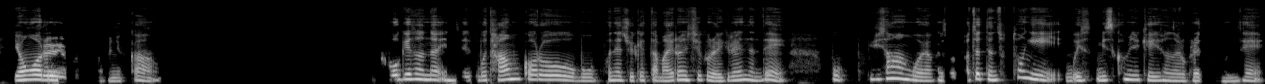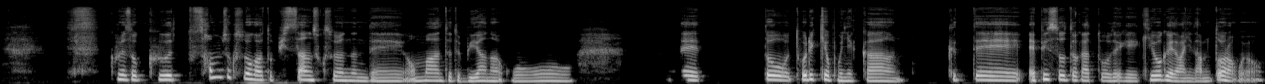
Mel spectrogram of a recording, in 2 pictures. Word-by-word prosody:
영어를 205 -3 +6
못하다 155 -1 -25
보니까 160 +4 -4 2.2
거기서는 225 -1 +2
인제 185 -2 -2
뭐 195 +1 -2
"다음 220 +5 +3
거로 215 -5 +2
뭐 165 0 -5
보내 190 +4 -1
주겠다." 180 -1 -4
막 165 0 0
이런 210 +4 +2
식으로 200 -4 -1
얘기를 185 +4 -1
했는데 200 -2 0 0.4
뭐 215 -2 -4 0.2
이상한 245 +1 +3
거예요. 175 -4 -1
그래서 175 0 -6 0.2
어쨌든 240 -5 +2
소통이 225 +1 0
미스 180 +3 -3
미스 195 +1 0
커뮤니케이션으로 185 -7 -1
그랬던 170 +1 -4
건데 160 +4 -4 1.1
그래서 220 -3 +2
그 215 0 +3 0.2
섬 330 +1 -2
숙소가 255 - +2
또 200 -1 -8
비싼 205 +2 +1
숙소였는데 165 -5 -1
엄마한테도 175 0 -1
미안하고 155 0 -2 1.0
근데 200 -2 +1 0.6
또 205 -4 +5
돌이켜 220 +1 +3
보니까 160 -4 -1 0.5
그때 200 -3 0
에피소드가 195 -3 +2
또 170 -1 -3
되게 160 -2 -2
기억에 205 +2 +3
많이 150 -1 -1
남더라고요. 175 +7 -1
190 Hz, 295 characters per minute, -21 LUFS, 165-210 Hz, 2.2 s, 영어를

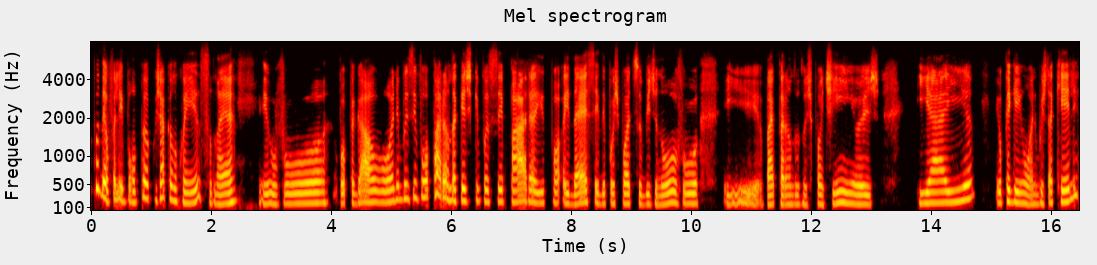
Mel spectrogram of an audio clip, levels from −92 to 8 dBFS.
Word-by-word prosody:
poder, 435 -10 +4
eu - - +4
falei: 225 - 0
"Bom, 195 -2 -2 0.3
já 265 +5 +1
que 260 - -6
eu - - +3
não 215 - -1
conheço, 195 +2 -2
né, 175 +3 +3 0.4
eu 170 0 -1
vou 175 +2 +2 0.2
vou - - +1
pegar 180 +2 +1
o 195 - -2
ônibus 235 +6 -1
e 275 - -3
vou 285 +3 0
parando", 310 -7 +3
aqueles 210 0 +3
que 220 - -7
você 205 0 -2
para, 200 0 +2
e 185 0 -1
po 185 -1 -4
e 175 - +2
desce, 170 +4 +2
e - - +3
aí - - -3
depois 170 0 -3
pode 175 -1 0
subir 165 0 -2
de 165 0 -3
novo, 175 +1 0 0.4
e 175 +5 -4
vai 155 +1 +3
parando 160 0 -2
nos 155 -3 -6
pontinhos. 165 -1 0 0.7
E 180 +1 +2
aí, 195 +6 +2 0.4
eu 185 0 -1
peguei 195 -3 +3
um 175 - -1
ônibus 165 +1 -3
daquele, 205 +9 +2
185 Hz, 165 wpm, -26 LUFS, 170-210 Hz, 0.7 s, poder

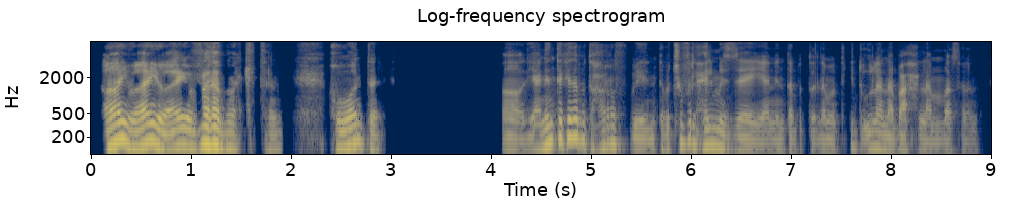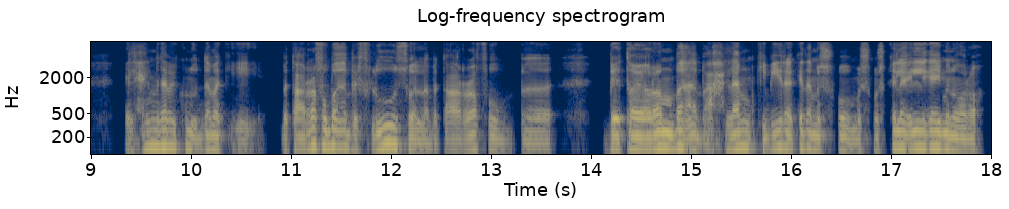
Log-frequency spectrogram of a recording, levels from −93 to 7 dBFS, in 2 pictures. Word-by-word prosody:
أيوه، 145 -3 +8
أيوه، 135 -9 +8
أيوه، 135 0 +6
فاهمك 130 -6 +6
تم 105 +1 -11 0.6
هو 130 +3 +5
أنت 160 -6 -1 1.3
آه، 100 -3 -5
يعني 110 +8 -1
أنت 175 +4 +2
كده 200 +1 +4
بتعرّف 150 - -5
ب - - -11
أنت 95 +2 -7
بتشوف 130 - -6
الحِلم 145 -4 -2
إزاي؟ 100 -6 -4
يعني 85 +1 -7
أنت 90 - -12
بت 85 +2 -19
لمّا 90 +1 -10
بتيجي 90 +6 -18
تقول 120 +1 -6
أنا 105 -4 -3
باحلم 95 -4 -5
مثلًا، 90 -1 -12 0.5
الحِلم 130 +2 -4
ده 135 - +1
بيكون 130 -1 -5
قدامك 105 +2 -5
إيه؟ 90 -3 -14 0.2
بتعرّفه 135 +8 -2
بقى 130 -2 -1
بفلوس 125 +7 -3
والّا 85 -3 -4
بتعرّفه 95 +2 -6
ب 80 -2 -8 0.5
بطيران 105 +3 +2
بقى 110 -4 0
بأحلام 115 +5 -1
كبيرة 115 +1 -3
كده 120 +3 -4
مش 105 -1 -5
هو 105 -3 -3
مش 95 +3 -10
مشكلة 125 +6 -2
إيه 115 - -1
اللي 125 0 +2
جاي 125 0 +2
من 115 -2 -1
وراها؟ 95 -2 -3
110 Hz, 170 wpm, -24 LUFS, 95-130 Hz, 1.3 s, أيوه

